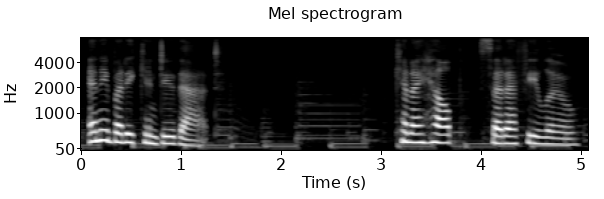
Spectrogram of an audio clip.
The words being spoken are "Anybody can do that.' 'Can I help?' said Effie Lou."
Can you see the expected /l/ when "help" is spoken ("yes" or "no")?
yes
